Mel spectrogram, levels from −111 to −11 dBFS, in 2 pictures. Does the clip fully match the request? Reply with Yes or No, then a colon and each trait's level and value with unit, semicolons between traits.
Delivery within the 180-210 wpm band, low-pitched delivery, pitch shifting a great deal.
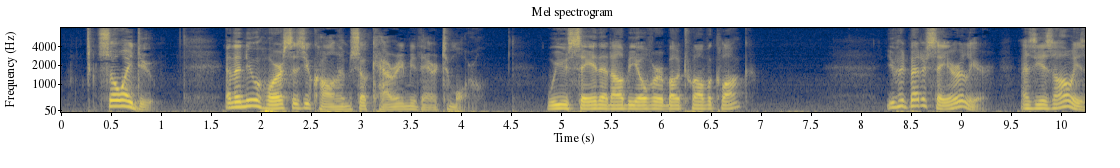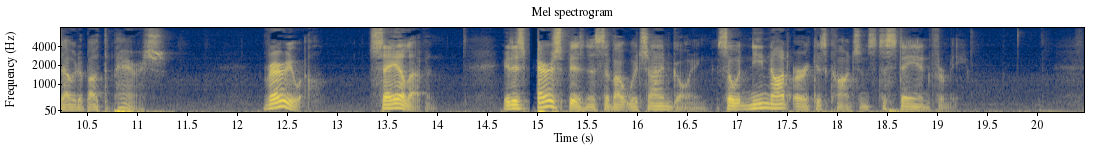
Yes: average, 190 wpm; low, 125 Hz; wide, 6.2 semitones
